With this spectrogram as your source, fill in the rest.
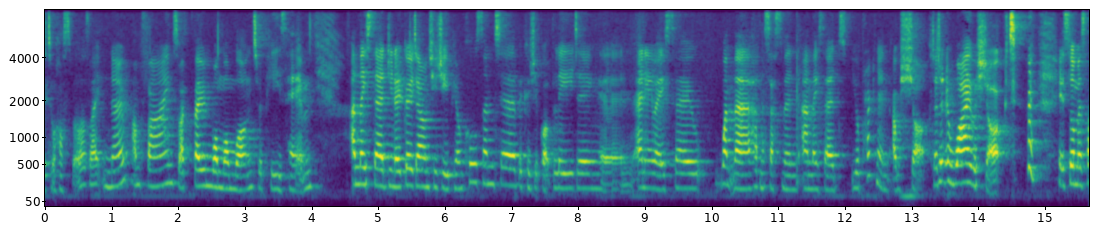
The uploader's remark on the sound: She managed to sneak in an interview with us whilst sat on the floor outside the toilets in Pret!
